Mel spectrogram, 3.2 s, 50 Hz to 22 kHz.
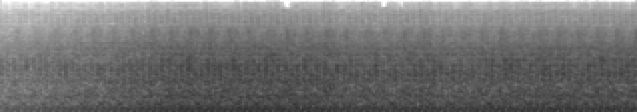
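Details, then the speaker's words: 2013 Mahindra MAX 22 HST tractor, Mitsubishi 3-cylinder diesel, after fuel filter replacement and glow plug start; even diesel clatter settles into steady idle with no hunting or stumbling, no air in the injection pump. Normal diesel idle. "There is no hesitation in the idle, so we didn't put any air in the injection pump. That's excellent."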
